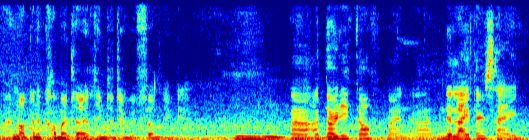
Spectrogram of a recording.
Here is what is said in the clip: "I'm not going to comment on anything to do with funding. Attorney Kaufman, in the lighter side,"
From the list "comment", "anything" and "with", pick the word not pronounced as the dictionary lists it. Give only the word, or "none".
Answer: none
